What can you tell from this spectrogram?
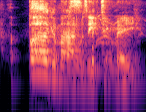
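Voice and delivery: loud hammed-up wail, half laughing; comic panicked confession; mock nightmare distress. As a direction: blurt out the nightmare in mock terror. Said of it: "You're gonna wake up in the middle of the night".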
